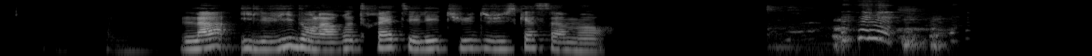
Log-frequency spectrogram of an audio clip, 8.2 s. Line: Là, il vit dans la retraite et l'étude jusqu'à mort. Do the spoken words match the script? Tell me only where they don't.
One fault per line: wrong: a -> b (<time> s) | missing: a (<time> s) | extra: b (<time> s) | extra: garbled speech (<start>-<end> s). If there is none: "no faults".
extra: sa (4.0 s)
